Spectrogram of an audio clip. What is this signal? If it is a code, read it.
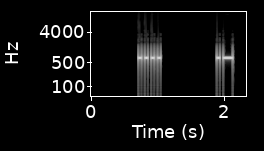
Morse code, heard as a keyed tone, about 25 wpm, 700 Hz. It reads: H A
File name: Lesson 15d - Number 5 - Two Characters 25wpm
